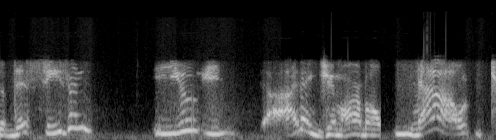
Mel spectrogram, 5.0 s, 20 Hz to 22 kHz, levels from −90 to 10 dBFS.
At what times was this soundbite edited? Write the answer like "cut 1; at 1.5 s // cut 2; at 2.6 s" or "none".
cut 1; at 3.8 s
